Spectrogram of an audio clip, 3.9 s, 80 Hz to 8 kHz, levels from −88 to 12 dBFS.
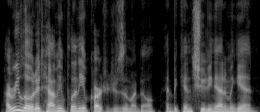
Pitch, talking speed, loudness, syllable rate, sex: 140 Hz, 230 wpm, -18 LUFS, 6.7 syllables/s, male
